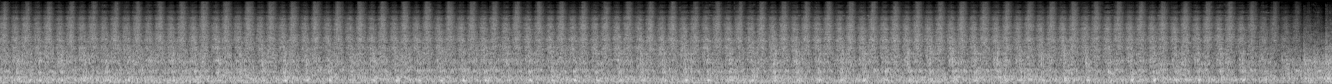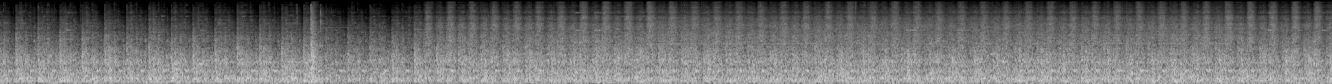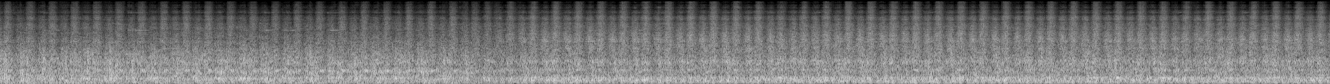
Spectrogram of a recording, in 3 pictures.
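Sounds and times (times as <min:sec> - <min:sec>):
frame saw clattering: 0:11.5 - 0:34.8
sharp knock: 0:16.4 - 0:16.8.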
